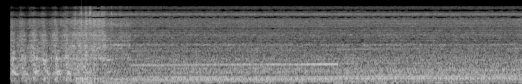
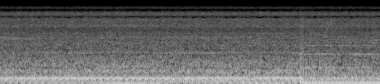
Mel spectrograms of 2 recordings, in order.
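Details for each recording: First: 1986 Chevy S10 Blazer, 2.5L, recently revived: fast steady idle with a thin whistle that holds then drops; idle accelerating and running away, owner to check vacuum lines, TPS, MAP sensor and IAC, cause not yet confirmed. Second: 1986 Chevy S10 Blazer 2.5L after checking vacuum lines, TPS, MAP sensor and cleaning the IAC to fix a runaway idle: the engine idles steadily and evenly with a low hum; much better, though not yet perfect.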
